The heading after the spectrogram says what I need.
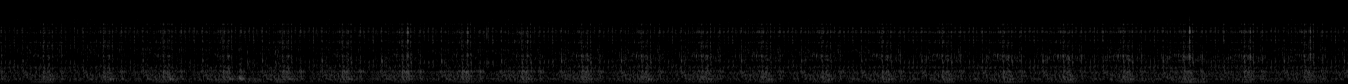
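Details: Rebuilt 1905 Victor II phonograph, 120-year-old brass gear on steel being worked in with graphite while running. Faint, uneven ticking and whirring about 100 per minute over a quiet hiss: straight-cut gear mesh noise.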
